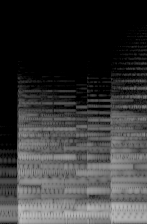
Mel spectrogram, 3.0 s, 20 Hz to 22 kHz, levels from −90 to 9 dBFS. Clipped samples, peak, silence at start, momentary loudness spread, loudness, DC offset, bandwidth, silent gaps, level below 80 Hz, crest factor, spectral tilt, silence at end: under 0.1%; -8 dBFS; 0 s; 4 LU; -23 LUFS; under 0.1%; 5.4 kHz; none; -42 dBFS; 14 dB; -9.5 dB/octave; 0 s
